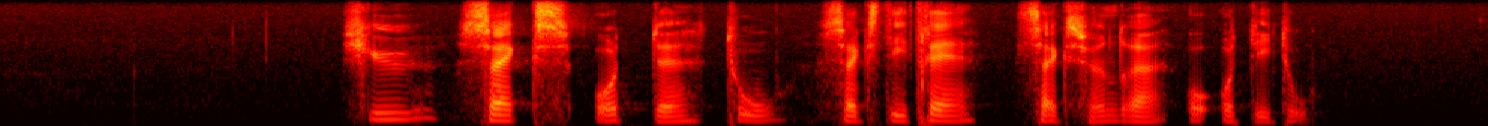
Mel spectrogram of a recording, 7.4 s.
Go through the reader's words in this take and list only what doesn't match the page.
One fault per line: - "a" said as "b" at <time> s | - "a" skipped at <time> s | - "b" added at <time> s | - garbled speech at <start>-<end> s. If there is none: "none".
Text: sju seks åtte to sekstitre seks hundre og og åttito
- "og" skipped at 6.1 s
